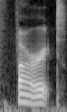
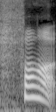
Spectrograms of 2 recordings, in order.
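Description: First: The R sound is clearly pronounced after the vowel. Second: The R sound is dropped after the vowel. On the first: The speaker calls it wrong. "not a fart" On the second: The speaker calls it right. "this sounds so much better"

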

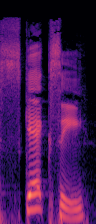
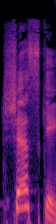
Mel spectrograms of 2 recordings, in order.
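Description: First: The name begins with an 'sk' sound. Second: The name begins with a 'sh' sound. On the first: The speaker calls it wrong. "Not like Skeksy" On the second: The speaker calls it right.

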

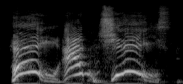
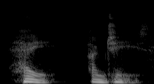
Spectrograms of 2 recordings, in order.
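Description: First: It is said in a Roger Rabbit voice. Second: It is said in his normal voice.

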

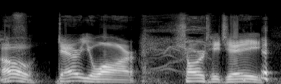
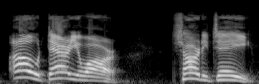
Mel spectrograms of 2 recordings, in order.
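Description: First: The voice is pitched much lower and deeper. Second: The voice is at a higher, normal pitch. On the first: The speaker calls it right. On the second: The speaker calls it wrong.

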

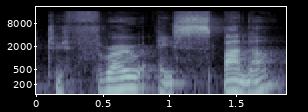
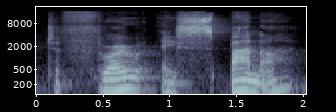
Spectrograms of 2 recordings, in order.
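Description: The two takes are said the same way.

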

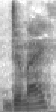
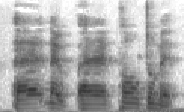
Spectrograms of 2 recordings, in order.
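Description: First: The name is said with a French pronunciation. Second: The name is said with an English pronunciation. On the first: The speaker calls it wrong. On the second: The speaker calls it right.

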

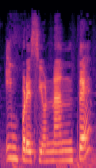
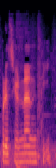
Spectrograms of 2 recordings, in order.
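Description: First: It is said with a standard Spanish pronunciation. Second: It is said with a Brazilian-tinged pronunciation. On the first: "the real world is impresionante" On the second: "we're pronouncing it differently"

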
